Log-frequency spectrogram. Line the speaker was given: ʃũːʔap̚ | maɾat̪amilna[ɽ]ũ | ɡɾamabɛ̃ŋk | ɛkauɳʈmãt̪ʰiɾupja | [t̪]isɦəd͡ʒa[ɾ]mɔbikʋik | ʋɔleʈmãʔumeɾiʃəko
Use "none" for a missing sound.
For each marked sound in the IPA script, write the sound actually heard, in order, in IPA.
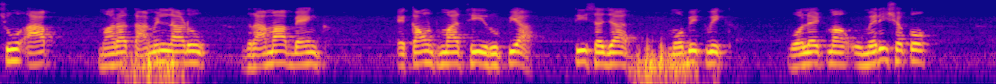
ɽ, t̪, ɾ

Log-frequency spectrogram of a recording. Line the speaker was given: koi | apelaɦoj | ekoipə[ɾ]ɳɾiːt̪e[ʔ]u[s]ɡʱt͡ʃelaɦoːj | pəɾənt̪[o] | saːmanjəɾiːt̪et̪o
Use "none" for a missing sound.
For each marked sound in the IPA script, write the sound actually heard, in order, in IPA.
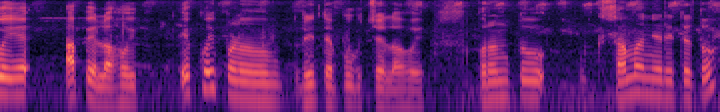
none, p, none, u

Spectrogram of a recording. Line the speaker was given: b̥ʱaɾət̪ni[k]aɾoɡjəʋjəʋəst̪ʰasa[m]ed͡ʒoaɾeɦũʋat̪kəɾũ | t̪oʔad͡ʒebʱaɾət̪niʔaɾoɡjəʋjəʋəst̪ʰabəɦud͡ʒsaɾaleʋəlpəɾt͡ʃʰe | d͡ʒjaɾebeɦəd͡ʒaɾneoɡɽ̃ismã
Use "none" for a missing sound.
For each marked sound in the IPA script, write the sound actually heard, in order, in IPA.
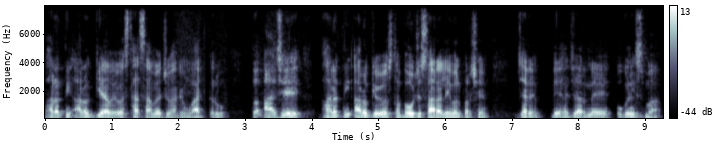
ʔ, m

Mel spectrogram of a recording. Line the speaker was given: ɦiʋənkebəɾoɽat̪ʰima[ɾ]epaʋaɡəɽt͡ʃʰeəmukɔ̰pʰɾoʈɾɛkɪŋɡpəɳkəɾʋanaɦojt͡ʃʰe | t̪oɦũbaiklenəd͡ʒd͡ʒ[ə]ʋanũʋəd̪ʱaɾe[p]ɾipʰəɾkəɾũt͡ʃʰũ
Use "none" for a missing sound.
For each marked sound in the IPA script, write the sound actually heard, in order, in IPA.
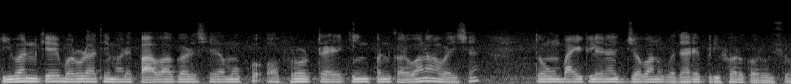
ɾ, ə, p

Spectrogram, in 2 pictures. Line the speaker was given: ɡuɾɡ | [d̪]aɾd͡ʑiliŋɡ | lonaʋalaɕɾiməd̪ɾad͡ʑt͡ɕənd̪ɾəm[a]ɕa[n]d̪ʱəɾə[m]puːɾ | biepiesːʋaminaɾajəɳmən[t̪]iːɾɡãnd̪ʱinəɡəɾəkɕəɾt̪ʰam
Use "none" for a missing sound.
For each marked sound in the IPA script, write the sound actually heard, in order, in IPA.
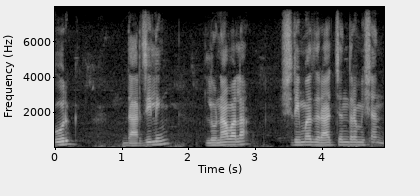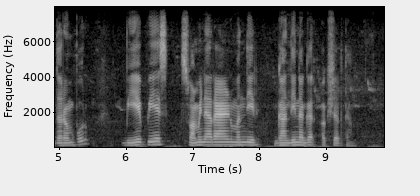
d̪, i, n, m, d̪

